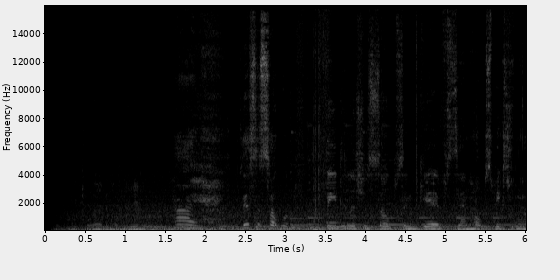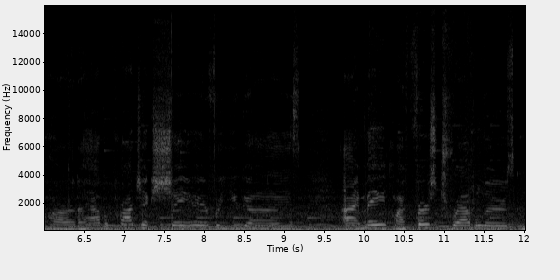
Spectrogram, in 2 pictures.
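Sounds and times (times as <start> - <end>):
car cabin rumble: 0.2 - 12.0.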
